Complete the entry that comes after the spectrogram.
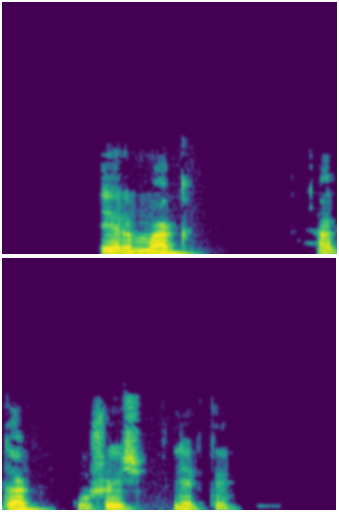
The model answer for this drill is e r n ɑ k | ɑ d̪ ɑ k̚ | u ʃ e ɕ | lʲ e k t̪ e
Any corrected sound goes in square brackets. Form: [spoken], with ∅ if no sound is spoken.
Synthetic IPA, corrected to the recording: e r [m] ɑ k | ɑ d̪ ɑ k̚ | u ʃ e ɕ | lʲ e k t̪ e

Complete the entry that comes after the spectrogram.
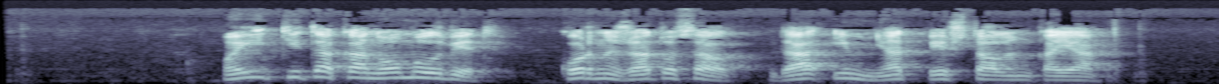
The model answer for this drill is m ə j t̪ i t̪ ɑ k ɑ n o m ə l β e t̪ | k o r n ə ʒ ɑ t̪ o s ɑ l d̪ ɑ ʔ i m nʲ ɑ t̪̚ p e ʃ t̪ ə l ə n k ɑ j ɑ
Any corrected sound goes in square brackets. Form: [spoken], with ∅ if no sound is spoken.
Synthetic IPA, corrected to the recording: m ə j t̪ i t̪ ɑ k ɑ n o m ə l β e t̪ | k o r n ə ʒ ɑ t̪ o s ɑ l d̪ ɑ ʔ i m nʲ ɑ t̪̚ p e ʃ t̪ [ɑ] l ə n k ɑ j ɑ

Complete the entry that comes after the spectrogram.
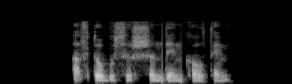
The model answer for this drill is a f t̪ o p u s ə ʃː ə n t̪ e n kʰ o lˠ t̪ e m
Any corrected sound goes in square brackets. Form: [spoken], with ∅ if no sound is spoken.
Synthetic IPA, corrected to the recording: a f t̪ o [b] u s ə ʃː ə n [d̪] e n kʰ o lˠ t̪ e m

